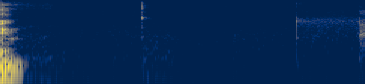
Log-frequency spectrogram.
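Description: A man's speech trails off, then a pause of room quiet with a single faint click about a second in.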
